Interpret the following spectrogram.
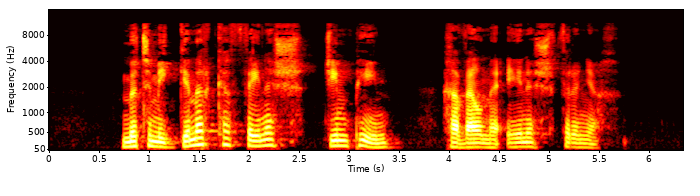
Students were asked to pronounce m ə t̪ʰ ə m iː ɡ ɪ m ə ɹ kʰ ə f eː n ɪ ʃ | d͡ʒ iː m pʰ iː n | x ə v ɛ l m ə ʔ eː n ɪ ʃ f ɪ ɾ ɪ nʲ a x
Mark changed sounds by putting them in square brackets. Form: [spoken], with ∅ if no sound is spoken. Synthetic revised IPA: m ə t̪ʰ ə m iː ɡ ɪ m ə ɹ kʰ ə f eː n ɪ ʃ | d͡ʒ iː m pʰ iː n | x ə v ɛ l m ə ʔ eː n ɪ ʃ f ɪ ɾ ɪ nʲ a x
